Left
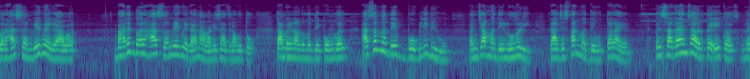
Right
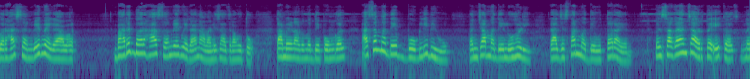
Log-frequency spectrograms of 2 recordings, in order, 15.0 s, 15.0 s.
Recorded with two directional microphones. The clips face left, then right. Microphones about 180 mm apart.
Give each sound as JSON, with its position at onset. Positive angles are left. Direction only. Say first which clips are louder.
{"t": 0.0, "sound": "a woman's voice", "louder": "right 4 dB", "side_deg": -30}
